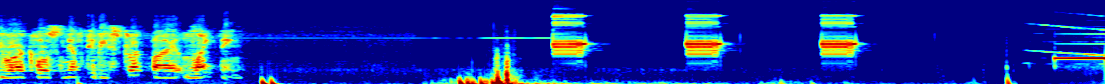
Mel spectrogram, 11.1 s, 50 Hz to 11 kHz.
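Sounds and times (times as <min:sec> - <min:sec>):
low rumbling thud: 0:04.6 - 0:06.9
short buzzing data bursts: 0:05.6 - 0:06.0, 0:06.9 - 0:07.4.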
